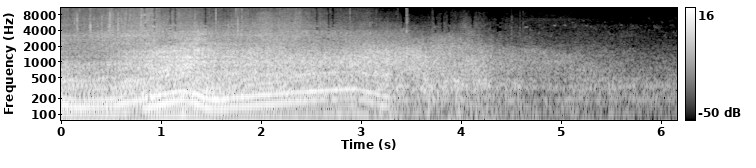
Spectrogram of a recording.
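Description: Porsche Panamera E-Hybrid accelerating away, its engine note rising in pitch, dipping briefly about a second in, then rising again until about three seconds in. The engine and tyre noise then fade as the car draws away.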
